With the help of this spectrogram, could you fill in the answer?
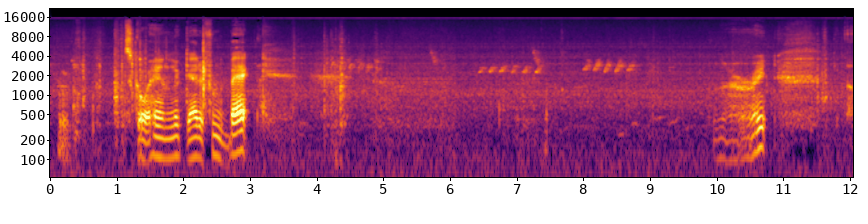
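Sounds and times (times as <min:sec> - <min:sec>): low background noise: 0:00.0 - 0:12.0
faint bird chirping: 0:04.2 - 0:09.0.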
